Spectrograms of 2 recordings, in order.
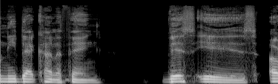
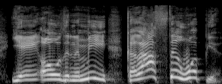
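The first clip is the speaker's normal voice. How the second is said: high scolding grandma voice; 10 semitones higher than usual. Pretend. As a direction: pitch way up and scold the boy. Grandma threatening.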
